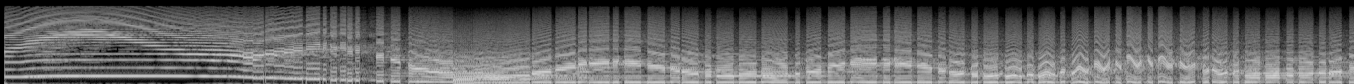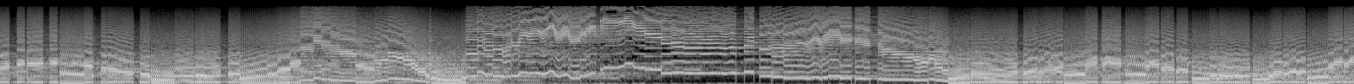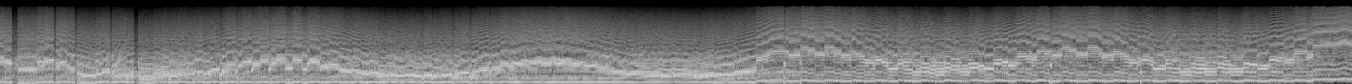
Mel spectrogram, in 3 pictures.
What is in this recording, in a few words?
Sync Lead; Yamaha EX5R; Factory presets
